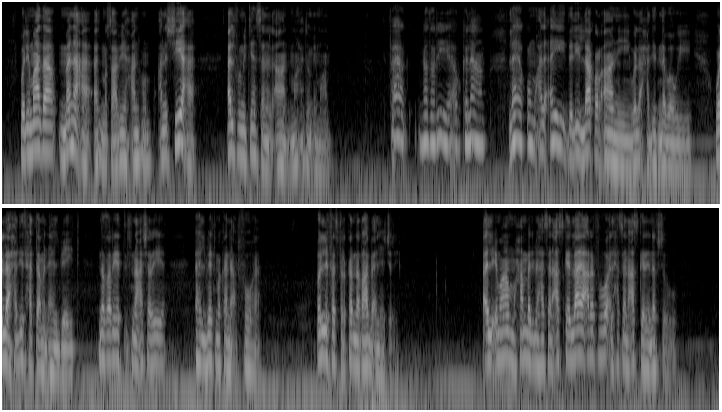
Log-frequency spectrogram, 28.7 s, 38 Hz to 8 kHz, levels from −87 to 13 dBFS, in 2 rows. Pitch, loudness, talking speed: 115 Hz, -37 LUFS, 115 wpm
